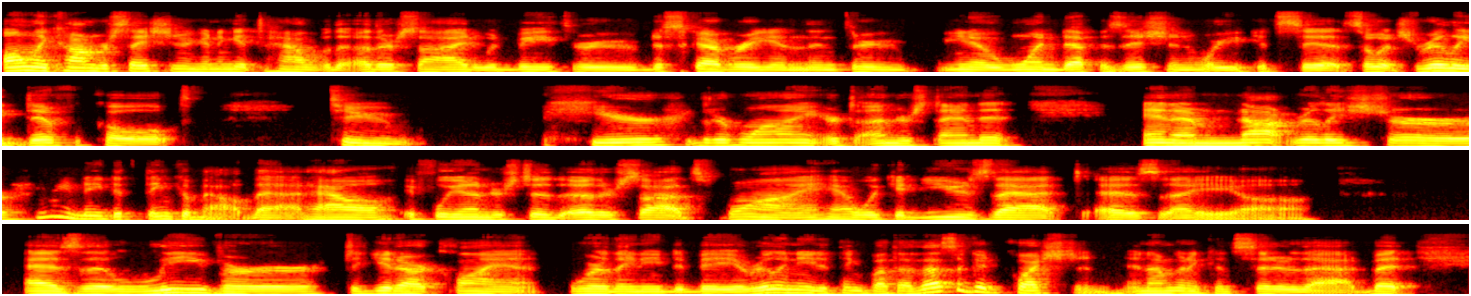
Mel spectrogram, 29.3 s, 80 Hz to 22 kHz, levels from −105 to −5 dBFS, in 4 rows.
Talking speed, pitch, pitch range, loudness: 195 wpm, 135 Hz, 125-150 Hz, -26 LUFS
